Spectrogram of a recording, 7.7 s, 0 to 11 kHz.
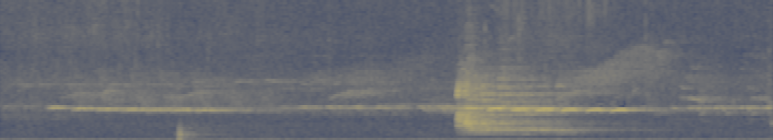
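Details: Gobbler, a wild turkey, heard during opening day of Tennessee's 2023 spring hunting season. A sharp click comes early, then a rolling, rapid gobble erupts past the midpoint for about a second and a half, backed by a constant high-pitched insect drone.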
